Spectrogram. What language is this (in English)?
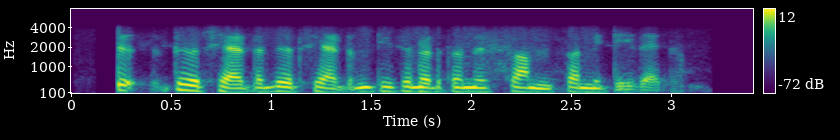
Malayalam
